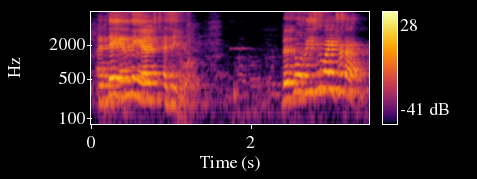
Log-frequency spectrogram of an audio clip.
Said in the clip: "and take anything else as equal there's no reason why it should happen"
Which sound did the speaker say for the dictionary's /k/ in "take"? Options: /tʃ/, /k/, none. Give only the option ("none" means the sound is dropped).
none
